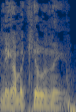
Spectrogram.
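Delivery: put-on deadly serious voice. Retelling a stranger's threat after the funeral: imitating someone dead serious.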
